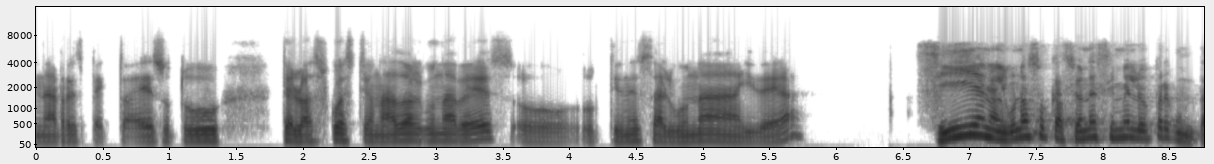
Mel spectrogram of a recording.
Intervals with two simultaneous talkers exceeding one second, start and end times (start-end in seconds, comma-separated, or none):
none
